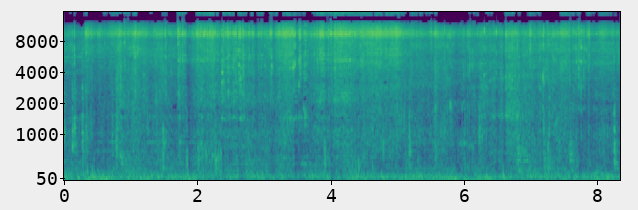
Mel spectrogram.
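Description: Wind buffeting the microphone as a steady low rumble, with light footsteps and rustling on dry pine straw and grass.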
